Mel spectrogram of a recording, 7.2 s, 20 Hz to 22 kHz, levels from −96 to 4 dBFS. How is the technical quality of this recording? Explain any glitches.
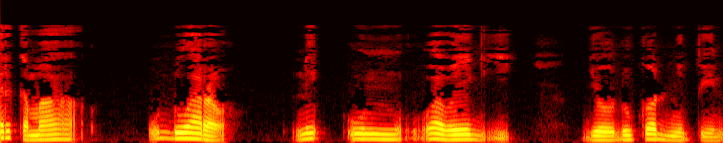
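Heavy codec damage affects the whole recording. Throughout, the speech sounds hissy and grainy, with nothing above 10.6 kHz, likely from Vorbis compression at a low bitrate near 27 kbps, coarsely quantising treble into noise.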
